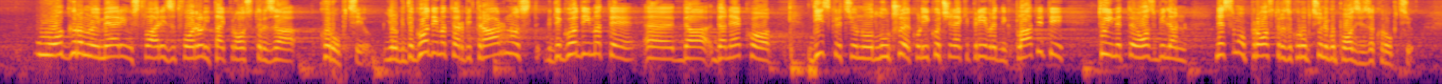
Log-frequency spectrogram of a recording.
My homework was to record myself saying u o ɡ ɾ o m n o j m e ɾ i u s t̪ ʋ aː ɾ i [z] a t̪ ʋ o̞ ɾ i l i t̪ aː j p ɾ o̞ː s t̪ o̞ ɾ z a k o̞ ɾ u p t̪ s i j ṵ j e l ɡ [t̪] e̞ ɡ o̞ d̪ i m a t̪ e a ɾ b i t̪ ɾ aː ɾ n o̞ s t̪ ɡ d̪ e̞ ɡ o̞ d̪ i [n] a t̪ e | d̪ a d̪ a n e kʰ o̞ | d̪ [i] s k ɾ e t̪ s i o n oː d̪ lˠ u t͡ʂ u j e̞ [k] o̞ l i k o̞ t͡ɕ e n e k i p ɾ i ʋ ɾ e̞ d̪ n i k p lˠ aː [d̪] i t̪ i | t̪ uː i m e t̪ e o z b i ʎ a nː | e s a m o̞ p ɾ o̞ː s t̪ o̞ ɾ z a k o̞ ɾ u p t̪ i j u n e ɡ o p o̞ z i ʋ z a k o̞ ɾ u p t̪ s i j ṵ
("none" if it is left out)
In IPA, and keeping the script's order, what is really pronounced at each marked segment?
z, d̪, m, i, k, t̪

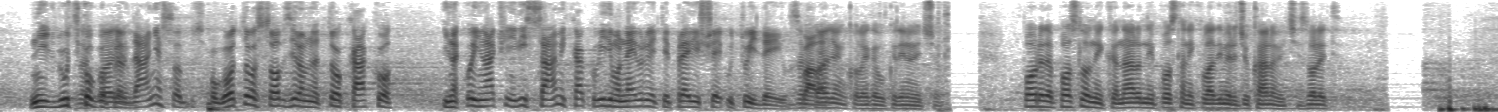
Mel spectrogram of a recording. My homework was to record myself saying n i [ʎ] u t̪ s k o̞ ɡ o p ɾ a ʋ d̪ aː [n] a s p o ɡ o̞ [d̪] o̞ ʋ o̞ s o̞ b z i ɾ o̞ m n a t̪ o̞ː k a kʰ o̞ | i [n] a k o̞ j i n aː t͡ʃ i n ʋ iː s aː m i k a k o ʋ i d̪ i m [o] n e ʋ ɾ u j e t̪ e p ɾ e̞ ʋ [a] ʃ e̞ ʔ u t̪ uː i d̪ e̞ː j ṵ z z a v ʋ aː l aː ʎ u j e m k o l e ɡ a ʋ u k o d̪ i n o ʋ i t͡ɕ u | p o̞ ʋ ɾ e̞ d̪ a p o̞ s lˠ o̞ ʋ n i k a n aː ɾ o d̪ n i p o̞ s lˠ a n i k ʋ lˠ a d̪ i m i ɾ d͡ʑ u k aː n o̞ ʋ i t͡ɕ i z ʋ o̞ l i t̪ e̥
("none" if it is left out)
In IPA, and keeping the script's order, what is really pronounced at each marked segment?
ʎ, ɲ, t̪, n, o, i

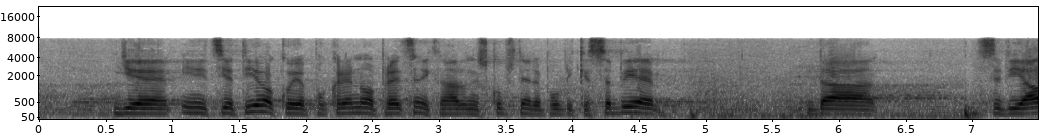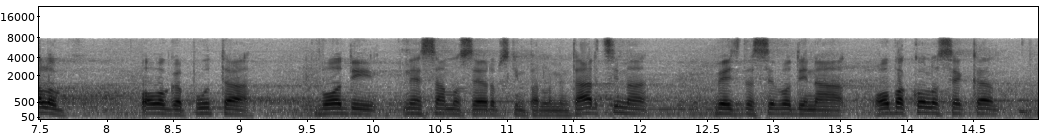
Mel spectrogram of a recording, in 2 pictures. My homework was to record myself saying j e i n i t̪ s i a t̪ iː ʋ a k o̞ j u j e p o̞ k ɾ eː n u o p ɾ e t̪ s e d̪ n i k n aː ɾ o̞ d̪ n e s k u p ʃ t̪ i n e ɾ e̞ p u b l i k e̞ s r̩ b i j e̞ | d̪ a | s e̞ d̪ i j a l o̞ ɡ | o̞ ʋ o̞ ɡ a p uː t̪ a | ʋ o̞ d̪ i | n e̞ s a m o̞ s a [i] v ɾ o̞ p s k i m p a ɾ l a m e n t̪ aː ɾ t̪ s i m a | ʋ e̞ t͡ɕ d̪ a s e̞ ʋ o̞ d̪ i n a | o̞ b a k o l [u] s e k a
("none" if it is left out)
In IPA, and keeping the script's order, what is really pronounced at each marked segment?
e, o

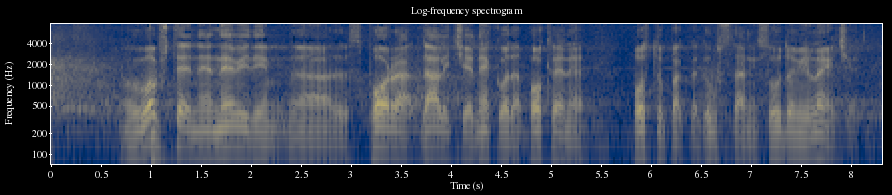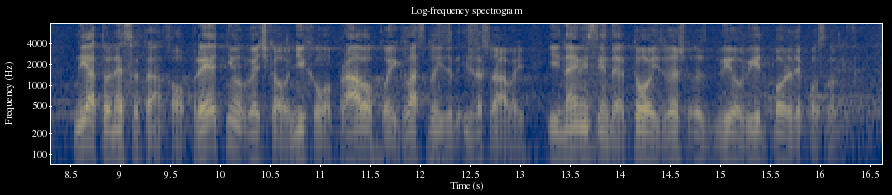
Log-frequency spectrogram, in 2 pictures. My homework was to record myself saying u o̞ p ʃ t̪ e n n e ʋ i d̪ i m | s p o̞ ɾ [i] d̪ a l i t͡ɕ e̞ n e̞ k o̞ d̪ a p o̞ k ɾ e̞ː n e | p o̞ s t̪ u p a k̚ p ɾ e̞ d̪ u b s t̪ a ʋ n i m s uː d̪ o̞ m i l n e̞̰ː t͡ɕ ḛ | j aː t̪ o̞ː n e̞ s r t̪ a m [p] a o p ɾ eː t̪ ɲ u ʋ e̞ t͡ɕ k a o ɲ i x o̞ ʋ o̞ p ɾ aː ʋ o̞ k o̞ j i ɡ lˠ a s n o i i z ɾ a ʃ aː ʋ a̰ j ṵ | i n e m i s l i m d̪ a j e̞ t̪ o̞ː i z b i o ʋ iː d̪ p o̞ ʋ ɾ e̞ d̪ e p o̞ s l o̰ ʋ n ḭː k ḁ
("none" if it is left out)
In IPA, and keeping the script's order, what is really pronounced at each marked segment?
a, k

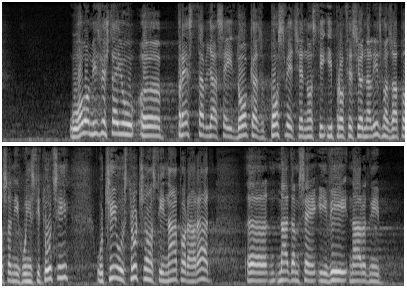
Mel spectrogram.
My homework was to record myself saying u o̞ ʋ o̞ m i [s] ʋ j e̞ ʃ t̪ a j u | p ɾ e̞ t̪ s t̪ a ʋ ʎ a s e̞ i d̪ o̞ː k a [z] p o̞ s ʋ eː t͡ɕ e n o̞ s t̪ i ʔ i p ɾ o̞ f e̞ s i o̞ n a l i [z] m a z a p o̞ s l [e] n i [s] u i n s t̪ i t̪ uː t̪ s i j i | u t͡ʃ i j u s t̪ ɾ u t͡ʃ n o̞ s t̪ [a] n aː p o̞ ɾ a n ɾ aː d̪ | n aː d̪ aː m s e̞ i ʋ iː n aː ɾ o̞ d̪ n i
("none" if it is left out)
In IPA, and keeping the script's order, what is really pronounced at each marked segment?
z, z, z, e, x, i

